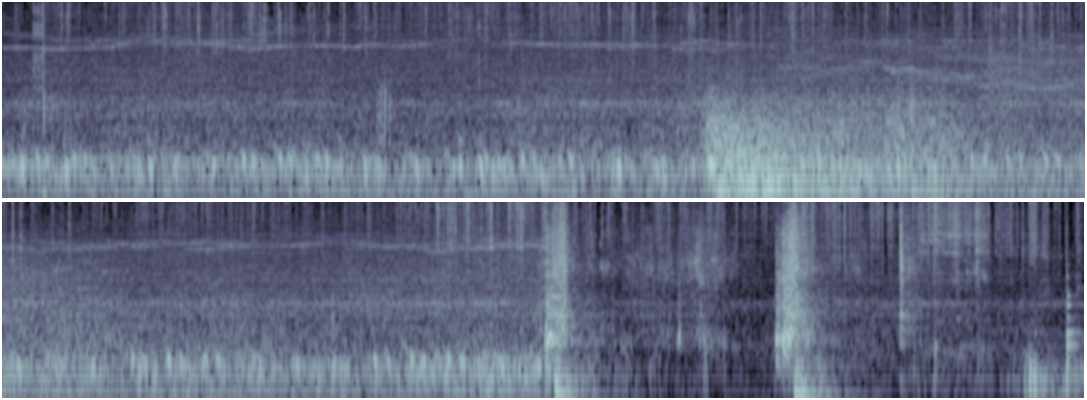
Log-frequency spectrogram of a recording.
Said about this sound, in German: Ich höre auf meinen Kopfhörern den Schneesturm, der gerade über dem Weddellmeer tobt. Unsere vier Unterwassermikrofone senden per Funk Geräusche aus dem Schelfeis.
